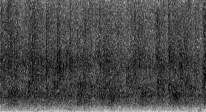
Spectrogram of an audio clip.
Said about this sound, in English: Yeah, give him a huge clap. Yeah, yeah.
